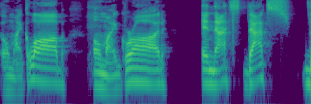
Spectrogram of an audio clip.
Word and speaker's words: Glob: Gob. I can never say it right. It's Glob, Grod.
